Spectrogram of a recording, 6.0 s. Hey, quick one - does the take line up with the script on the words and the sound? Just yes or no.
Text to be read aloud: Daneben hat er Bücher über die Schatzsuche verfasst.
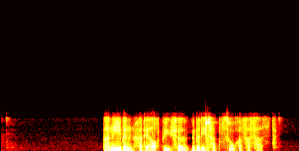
no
